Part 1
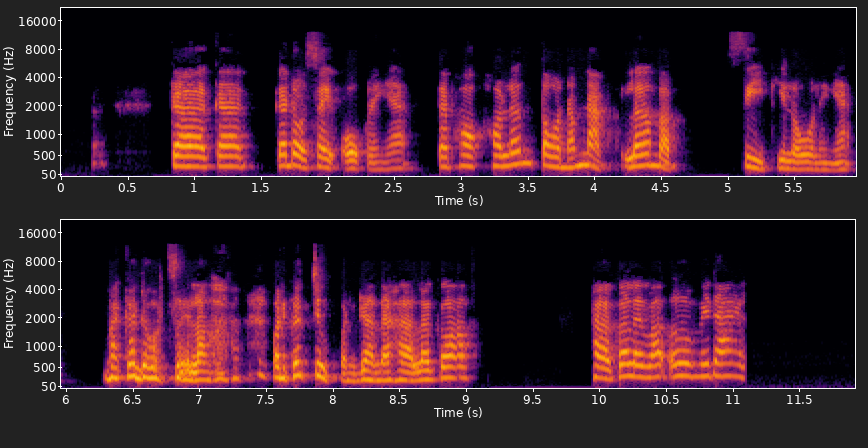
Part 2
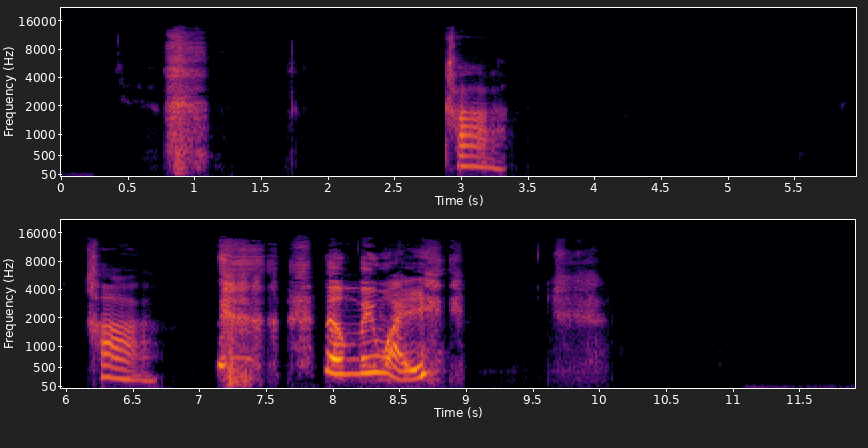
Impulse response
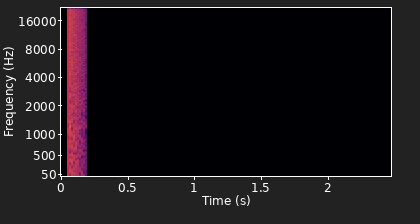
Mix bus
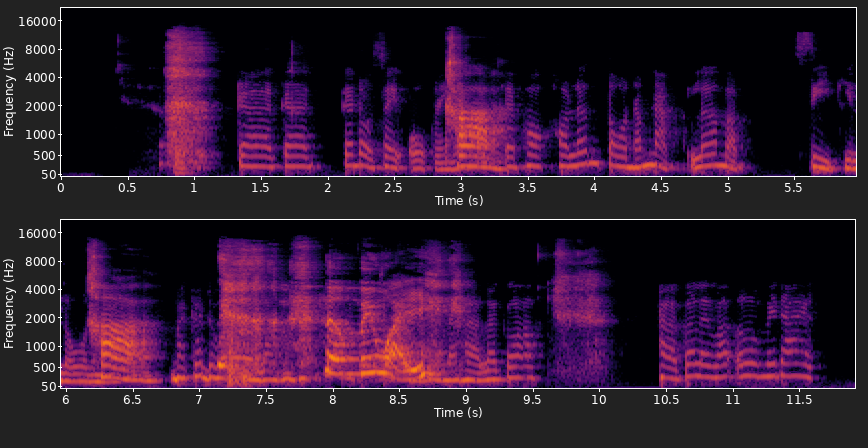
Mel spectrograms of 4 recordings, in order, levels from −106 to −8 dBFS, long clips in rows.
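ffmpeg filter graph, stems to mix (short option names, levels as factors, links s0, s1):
-filter_complex "[0:a]acompressor=threshold=0.0224:ratio=3,equalizer=f=110:w=0.86:g=14,acrossover=split=200[s0][s1];[s1]acompressor=threshold=0.00126:ratio=2[s2];[s0][s2]amix=inputs=2:normalize=0,adelay=500,volume=0.355,asplit=2[s3][s4];[s4]volume=0.112[s5];[1:a]adynamicequalizer=threshold=0.00708:dfrequency=890:dqfactor=0.95:tfrequency=890:tqfactor=0.95:attack=5:release=100:ratio=0.375:range=2:mode=boostabove:tftype=bell,volume=0.841,asplit=2[s6][s7];[s7]volume=0.447[s8];[2:a]atrim=start_sample=2205[s9];[s5][s8]amix=inputs=2:normalize=0[s10];[s10][s9]afir=irnorm=-1:irlink=0[s11];[s3][s6][s11]amix=inputs=3:normalize=0,acompressor=threshold=0.0158:ratio=6"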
